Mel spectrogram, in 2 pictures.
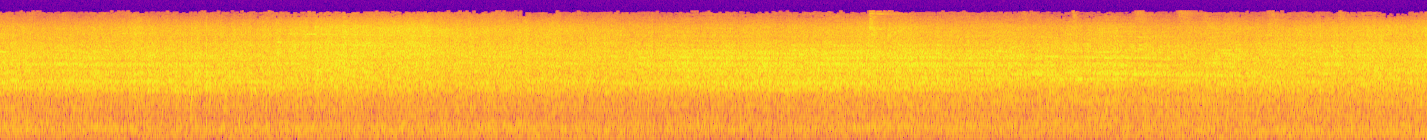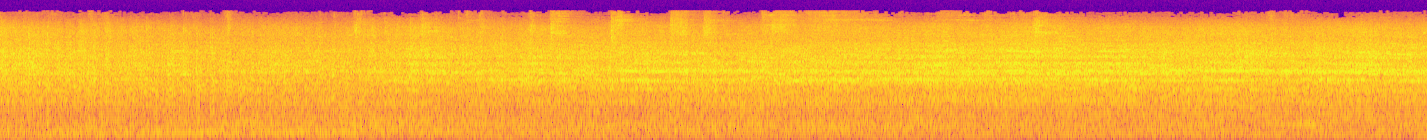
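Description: Freight cars of a Florida East Coast train rolling past at close range, loaded hoppers giving way to intermodal flatcars with trailers and containers: a steady, loud rolling of steel wheels on rail. Faint high steady ringing tones run through it.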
